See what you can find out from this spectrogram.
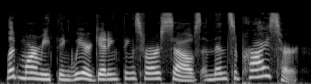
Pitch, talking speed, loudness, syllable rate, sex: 255 Hz, 250 wpm, -17 LUFS, 6.9 syllables/s, female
